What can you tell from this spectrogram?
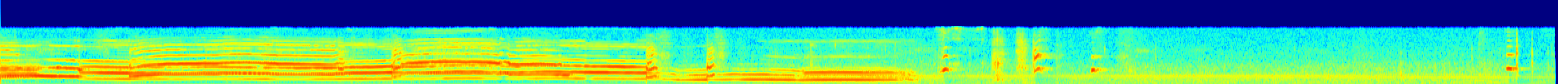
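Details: Two Siberian Huskies lying down howl together in long, wavering, rising and falling tones.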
